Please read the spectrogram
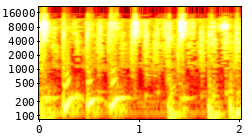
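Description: Fuji music playing without vocals for a moment: dense Yoruba percussion with talking drum strokes that bend up and down in pitch, several to the second.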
